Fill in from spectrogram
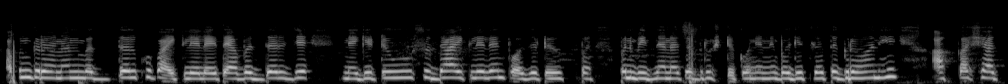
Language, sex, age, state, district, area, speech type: Marathi, female, 18-30, Maharashtra, Thane, urban, spontaneous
